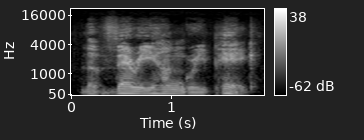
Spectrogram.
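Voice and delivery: ordinary delivery, nothing marked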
